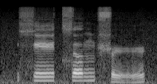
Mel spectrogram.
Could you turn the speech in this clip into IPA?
xe˥ɪ̯t͡sɤ˥ŋʂɻ̩˨˩˦

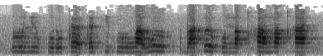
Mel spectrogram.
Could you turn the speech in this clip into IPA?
lulʲupu ɾutœtœ kʲɵpuwɑ wʊ | dˤɛkɵfʊŋo qʰuŋuqʰɛ

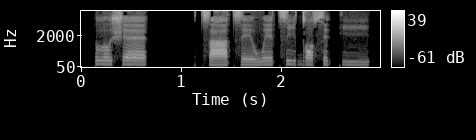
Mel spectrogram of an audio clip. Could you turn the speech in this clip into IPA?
lʊ˦ʃɛ˦ | t͡saː˨t͡seː˨we˦ t͡si˦dɔ˦sɪ˦ ki˦

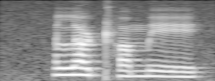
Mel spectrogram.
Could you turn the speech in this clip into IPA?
lɒʈʰɒme

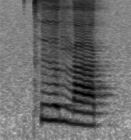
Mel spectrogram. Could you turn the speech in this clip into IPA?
t̪ʰɨ˧ə̯ŋa˨˩k̚

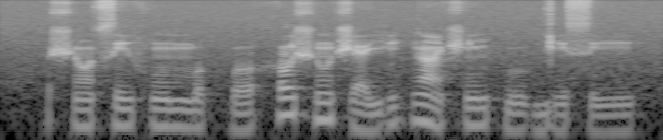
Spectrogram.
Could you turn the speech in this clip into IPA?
ʃɔ̃˧si˧fũ˧mo˧ k͡po˧ ho˦ʃũ˧ʃɛ˨ji˨˦ ɡã˦˨ʃĩ˧ k͡pu˧ɡi˧si˧

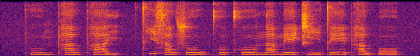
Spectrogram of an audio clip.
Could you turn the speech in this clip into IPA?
pʰuː˩ŋ pʰa˧˥w pʰa˧˩j | t̪ʰi˥˨sa˩wsoː˧˩w kʰo˧˥kʰoː˧˥na˥˨ meː˥˨t͡ɕiː˩˧ t̪eː˧pʰa˧wʔo˧

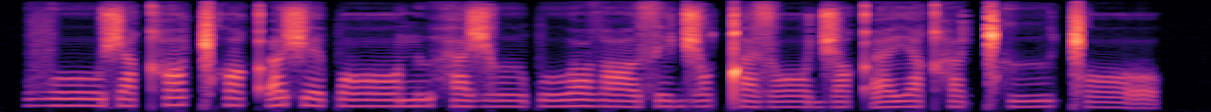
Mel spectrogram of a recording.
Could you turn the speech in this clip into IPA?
voːʃɛ qʰɔǁʰɔ qʼɯʃɛ pɔːnɯhaʒɤː poːðˤɤːse d͡ʒɔǃazɔːd͡ʒɔ qʼeːqʰɯ ǁʰɯːǁɔː

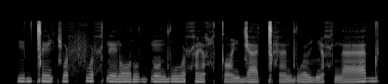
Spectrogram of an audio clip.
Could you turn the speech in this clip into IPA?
idǀẽcuħfuħ ɗẽɾo ɾudɗõdwuħ ẽħ tˤæ̃ɟæ ǀʰæ̃dwɵ ʎĩħnæd

